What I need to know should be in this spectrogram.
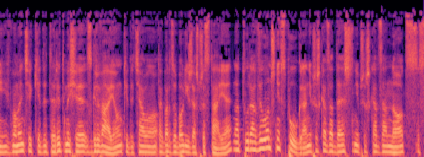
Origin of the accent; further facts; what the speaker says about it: Cieplice, Lower Silesian Voivodeship, Poland; Ja jestem w pierwszym pokoleniu stąd i postanowiłem sobie udowodnić to, że jestem stąd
